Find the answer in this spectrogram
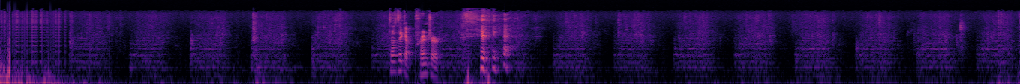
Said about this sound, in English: This is the laundry room. It sounds like a printer.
